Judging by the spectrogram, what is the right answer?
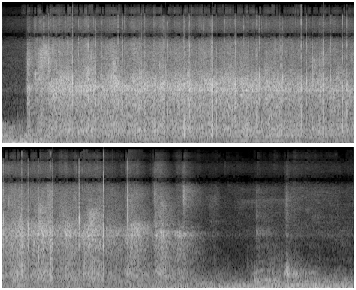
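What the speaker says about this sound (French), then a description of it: "On peut applaudir Yann Moix." Audience at a French literary prize ceremony applauds the writer Yann Moix, a full, sustained burst of clapping that holds strongly for several seconds, then fades and thins into sparse claps.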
